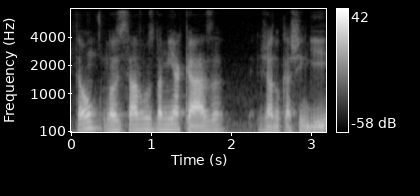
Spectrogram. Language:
Portuguese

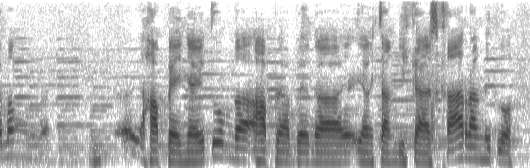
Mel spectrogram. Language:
Indonesian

